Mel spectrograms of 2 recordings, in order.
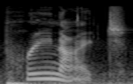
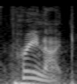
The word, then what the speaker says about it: Prehnite: So I didn't bring the crystal, but I'm introducing to you today a crystal called Prenite. It is spelled Prehnite. Sometimes I have to write to spell. Oh, yeah. Yeah, Prenite.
